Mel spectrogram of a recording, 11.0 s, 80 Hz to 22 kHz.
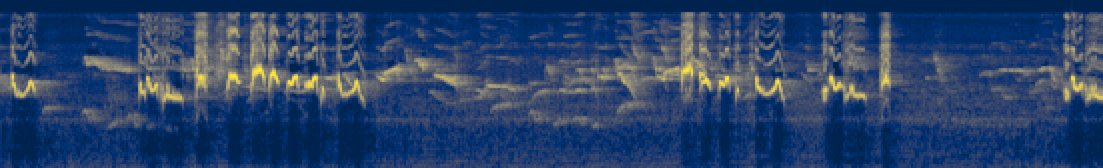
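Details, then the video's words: Oriental magpie-robin song played to provoke non-singing magpie-robins: long, rich sequences of varied whistles, trills and twitters in bursts separated by softer passages, over steady low background noise. "PANCINGAN KACER CEPAT EMOSI 100% KACER MACET MALAS BUNYI CEPAT GACOR"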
